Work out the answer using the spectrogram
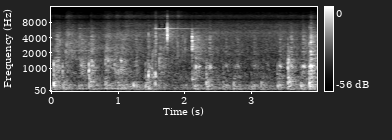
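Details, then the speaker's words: Boat/jetski trailer wheel, trailer raised and spun by hand: uneven clicking and gritty rumble, wheel loose when wiggled; badly worn wheel bearings, likely corroded from saltwater submersion, due for replacement. "you might not be able to hear that the bearings are bad so it's worth it to change"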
